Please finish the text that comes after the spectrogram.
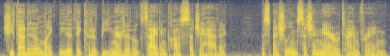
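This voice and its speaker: Low-voiced male narrator, dry studio sound. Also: animated, fast talker, no room sound. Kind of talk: scripted suspense fiction narration.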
